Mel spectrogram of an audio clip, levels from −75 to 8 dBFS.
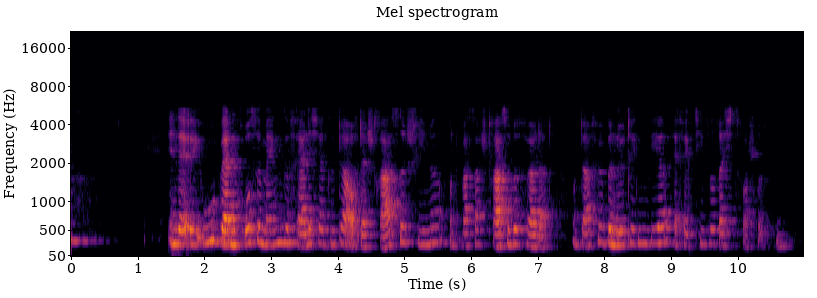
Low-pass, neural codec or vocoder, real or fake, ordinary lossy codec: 5.4 kHz; none; real; none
